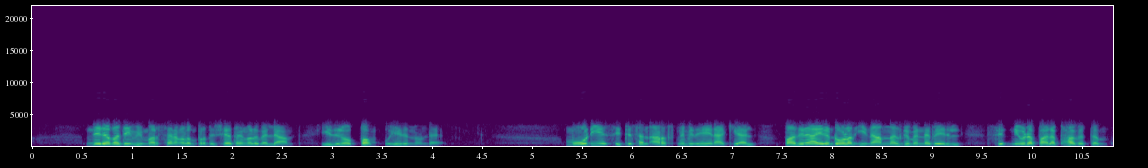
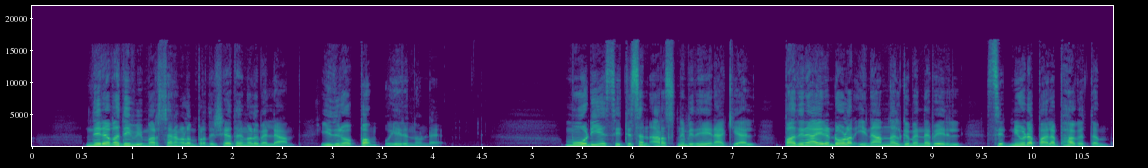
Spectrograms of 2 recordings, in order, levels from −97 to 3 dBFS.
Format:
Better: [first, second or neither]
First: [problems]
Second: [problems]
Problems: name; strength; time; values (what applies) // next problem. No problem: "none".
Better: second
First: phone-call audio; nothing above 3 kHz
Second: none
